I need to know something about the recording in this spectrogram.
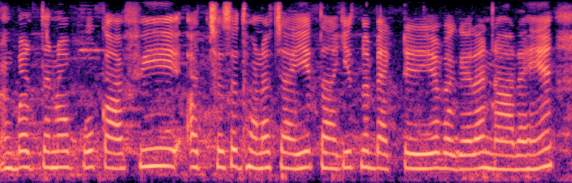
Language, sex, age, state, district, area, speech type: Urdu, female, 18-30, Uttar Pradesh, Gautam Buddha Nagar, urban, spontaneous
